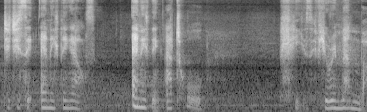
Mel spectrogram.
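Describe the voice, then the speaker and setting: An actress playing a grave, devout spymaster in a game cutscene, with a measured, solemn delivery that is hushed at times. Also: female voice, medium pitch, fairly even intonation, in a whisper. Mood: grieving. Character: grave, devout female spymaster grieving her mentor. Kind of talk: video game cutscene drama. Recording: long reverb, audible background ambience.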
